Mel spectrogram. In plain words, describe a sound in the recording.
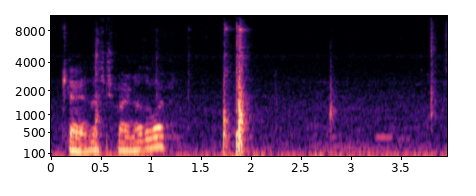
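A metal hand tool clatters down onto a hard bench.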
